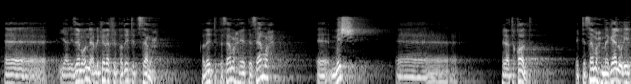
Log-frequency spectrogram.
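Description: Egyptian male lecturer, quick delivery, booming hall, muffled old recording. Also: creaky, a little mellow. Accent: Egyptian Arabic. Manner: explanatory, asks rhetorical questions and answers them. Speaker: Islamic lecturer. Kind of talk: religious lecture. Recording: echoey hall, dull lo-fi sound.

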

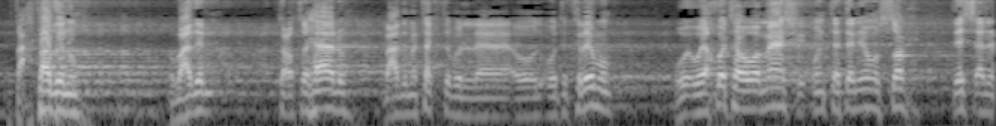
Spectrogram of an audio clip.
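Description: Fast-talking Egyptian preacher in an echoey hall. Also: male voice, mid-range voice. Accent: Egyptian Arabic. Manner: lively storytelling with rhetorical questions and humorous asides. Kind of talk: sermon lecture. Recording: echoey hall, lo-fi with faint noise.

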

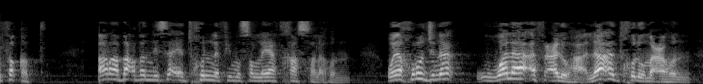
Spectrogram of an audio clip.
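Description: A man preaching in formal standard Arabic as a programme presenter, with an emphatic, rhetorical delivery and a husky voice. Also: high voice. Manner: formal classical Arabic diction. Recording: dull, muffled lo-fi audio.

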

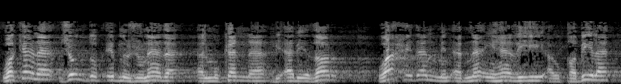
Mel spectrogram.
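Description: Heard through a dull, lo-fi recording in an echoing hall, a high-pitched man with an Egyptian Arabic accent teaches an Islamic religious lesson at a brisk pace. His tone is fairly bright, and he often questions his listeners rhetorically while repeating key phrases.

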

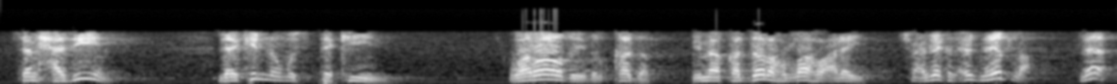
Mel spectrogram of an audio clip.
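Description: A man's voice: sits high, breathy edge, in a large hall, phone-quality sound. A man with an Egyptian Arabic accent preaching a conversational sermon, telling stories and asking his listeners rhetorical questions. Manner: storytelling, rhetorical questions to the audience.

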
